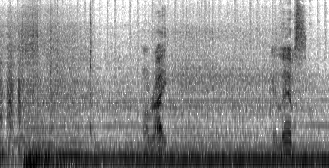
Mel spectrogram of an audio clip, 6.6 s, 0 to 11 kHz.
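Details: 1992 Honda Civic with B18C engine after resoldering the cracked main relay contacts: fuel pump heard, short crank, catches first try and settles into steady, even idle with no stumble; normal engine start.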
